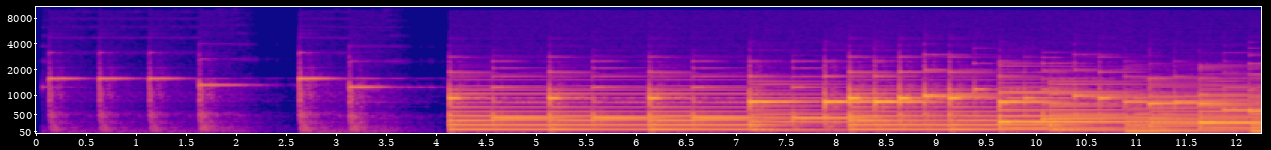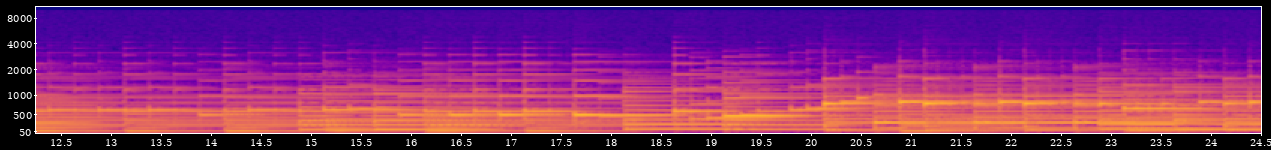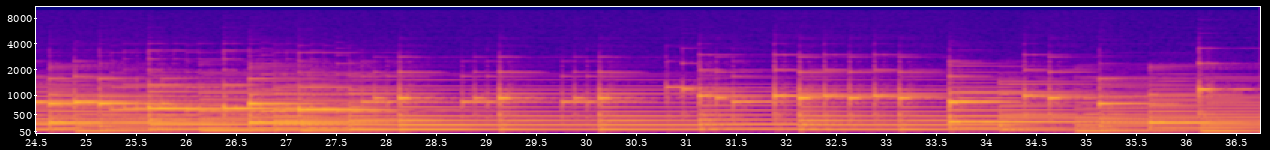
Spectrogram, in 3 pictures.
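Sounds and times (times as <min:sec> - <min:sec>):
piano: 0:00.0 - 0:36.7.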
